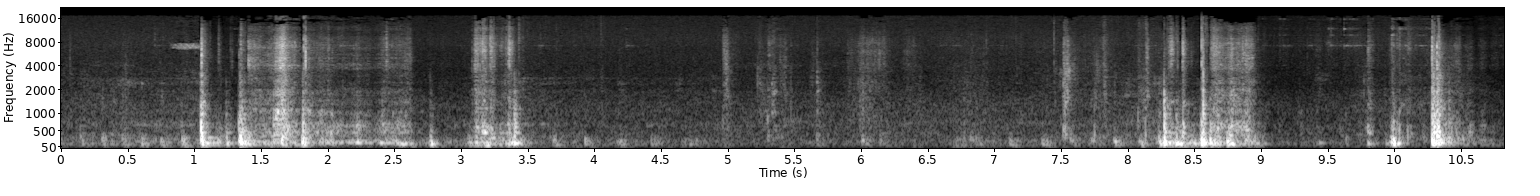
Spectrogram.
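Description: Bike wheels rolling and rattling over concrete close by, in two loud bursts of rumble and clatter, about a second in and again near the end, with scattered clicks between.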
